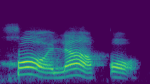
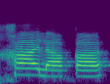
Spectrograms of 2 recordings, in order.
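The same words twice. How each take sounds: First: The kha and qaf are heavy and thick. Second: The kha and qaf are light and thin. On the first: The speaker calls it right. "kita nampak huruf kha dan qaf ni huruf tebal" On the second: The speaker calls it wrong. "Bunyi yang salah"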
